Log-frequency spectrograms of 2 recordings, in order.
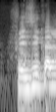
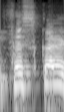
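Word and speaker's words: fiscal: दोबारा से सुन लीजिएगा फिसिकल डेफिसिट फिजिकल नहीं फिसल डेफिसिट आप कभी भी देखिए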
